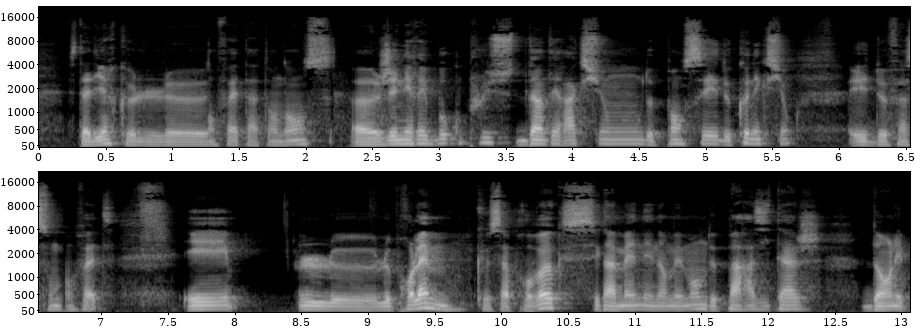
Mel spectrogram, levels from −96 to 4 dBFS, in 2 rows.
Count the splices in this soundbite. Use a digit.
6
